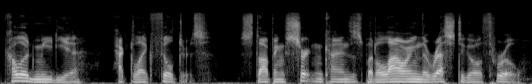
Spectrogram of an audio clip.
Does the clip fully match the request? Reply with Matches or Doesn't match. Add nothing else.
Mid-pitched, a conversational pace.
Doesn't match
